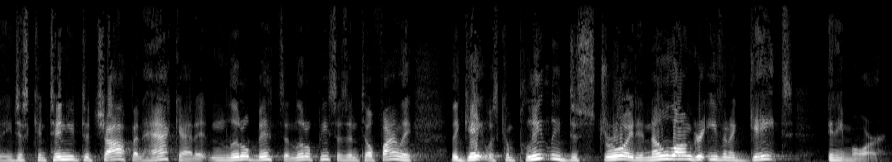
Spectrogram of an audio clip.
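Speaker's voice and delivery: usual speaking voice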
